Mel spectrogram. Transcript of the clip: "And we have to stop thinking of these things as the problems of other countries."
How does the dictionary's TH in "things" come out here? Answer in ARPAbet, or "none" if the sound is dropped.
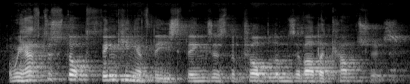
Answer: TH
